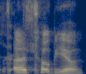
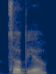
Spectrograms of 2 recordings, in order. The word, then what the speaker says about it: Tobio: Yeah, Tobio. Tobio.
